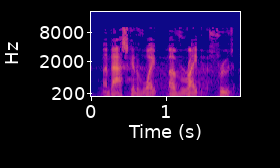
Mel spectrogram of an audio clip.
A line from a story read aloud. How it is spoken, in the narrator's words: I answered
